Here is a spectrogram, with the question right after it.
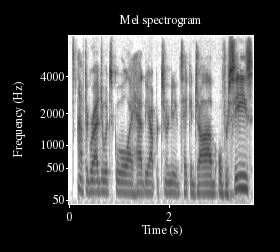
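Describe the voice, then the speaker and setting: The speaker is a man with medium pitch. His intonation is fairly even. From US West Coast, Los Angeles. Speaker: entrepreneur and business professor. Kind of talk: podcast interview.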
